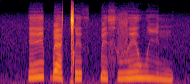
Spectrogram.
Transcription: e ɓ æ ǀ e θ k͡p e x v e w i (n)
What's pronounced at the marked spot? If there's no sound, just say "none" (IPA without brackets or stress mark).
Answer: n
